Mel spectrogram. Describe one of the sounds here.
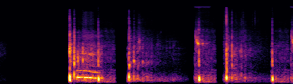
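A tennis ball is struck hard with a racket, back and forth.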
